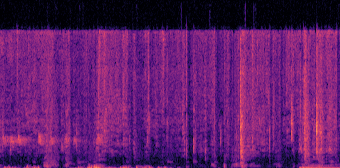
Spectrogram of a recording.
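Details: Domestic pigs kept on a Philippine backyard hog farm, roaming freely outside their pen in good weather. Low, rough grunts come in quick uneven bursts. A steady low musical drone enters near the end.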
